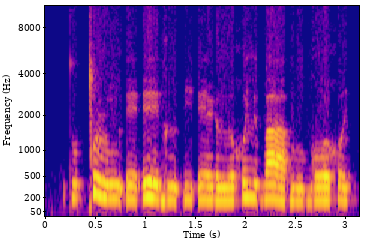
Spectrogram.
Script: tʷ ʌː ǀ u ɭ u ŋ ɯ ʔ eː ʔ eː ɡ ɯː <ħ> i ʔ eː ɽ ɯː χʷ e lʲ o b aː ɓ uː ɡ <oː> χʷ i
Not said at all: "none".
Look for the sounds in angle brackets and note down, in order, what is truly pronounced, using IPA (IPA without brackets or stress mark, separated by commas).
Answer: ʔ, oː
